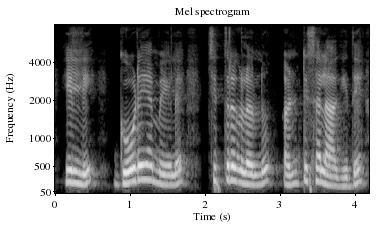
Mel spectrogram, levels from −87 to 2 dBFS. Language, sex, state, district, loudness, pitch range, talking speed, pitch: Kannada, female, Karnataka, Bangalore, -15 LUFS, 185-235 Hz, 70 wpm, 205 Hz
